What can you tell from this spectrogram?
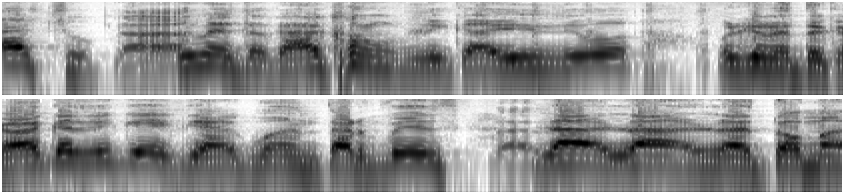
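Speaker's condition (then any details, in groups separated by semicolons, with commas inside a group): Cerebral palsy; difficulty speaking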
